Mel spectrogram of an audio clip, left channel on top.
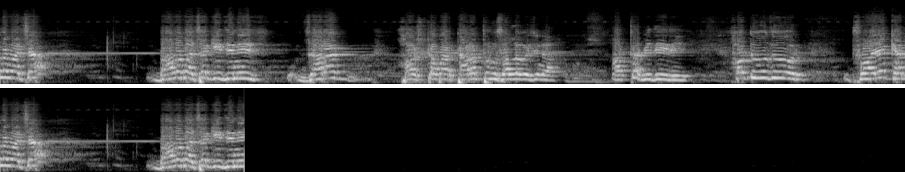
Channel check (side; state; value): right; drops out; at 2.5 s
